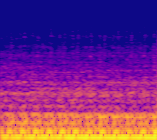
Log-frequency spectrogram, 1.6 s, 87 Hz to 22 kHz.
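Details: Cammed LS-swapped 1968 GMC truck in for wiring and tuning, idling: deep lumpy V8 idle with a steady low rumble and an even loping beat, running clean.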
